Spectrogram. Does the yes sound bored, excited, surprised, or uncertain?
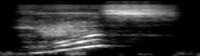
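surprised. It sounds surprised.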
